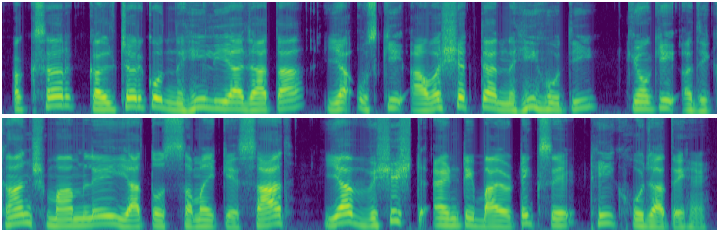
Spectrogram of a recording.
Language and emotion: Hindi, neutral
